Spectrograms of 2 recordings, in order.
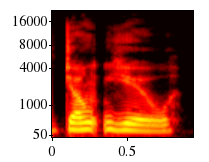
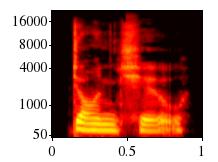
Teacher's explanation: The T and the Y combine to make a ch sound, like in cheese.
